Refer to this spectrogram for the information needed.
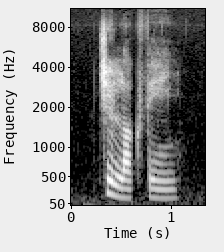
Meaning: starlight
- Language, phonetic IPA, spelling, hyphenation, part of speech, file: Hungarian, [ˈt͡ʃilːɒkfeːɲ], csillagfény, csil‧lag‧fény, noun, Hu-csillagfény.ogg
